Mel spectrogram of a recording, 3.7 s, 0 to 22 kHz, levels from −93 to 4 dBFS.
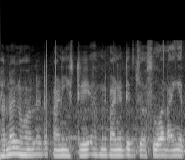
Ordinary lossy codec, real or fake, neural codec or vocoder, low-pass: none; real; none; none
